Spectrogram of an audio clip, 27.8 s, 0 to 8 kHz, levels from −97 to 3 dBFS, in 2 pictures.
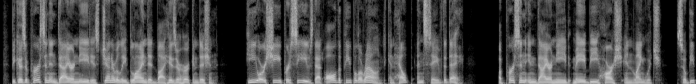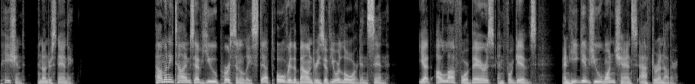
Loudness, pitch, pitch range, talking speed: -20 LUFS, 120 Hz, 105-145 Hz, 155 wpm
